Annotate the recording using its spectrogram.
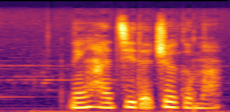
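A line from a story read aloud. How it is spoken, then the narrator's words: Soft. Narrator (Chinese): 轻声地对老兵说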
